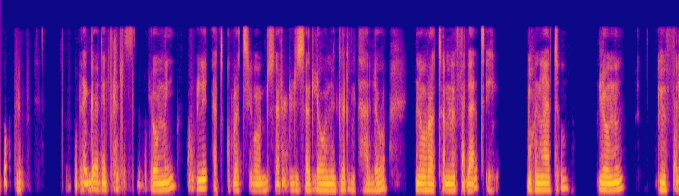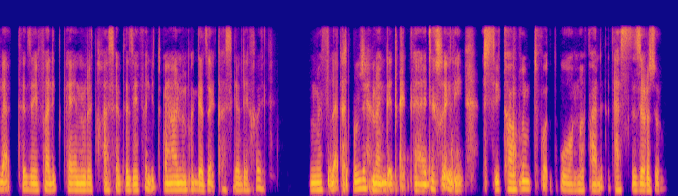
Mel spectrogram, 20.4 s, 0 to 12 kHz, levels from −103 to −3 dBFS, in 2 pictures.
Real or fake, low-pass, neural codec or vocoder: fake; 7.2 kHz; codec, 16 kHz, 2 kbps, FreqCodec, larger model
